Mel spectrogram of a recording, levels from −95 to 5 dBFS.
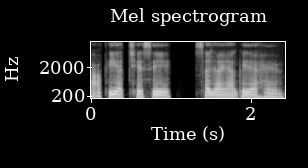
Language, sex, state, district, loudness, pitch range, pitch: Hindi, male, Bihar, West Champaran, -16 LUFS, 140-155 Hz, 145 Hz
